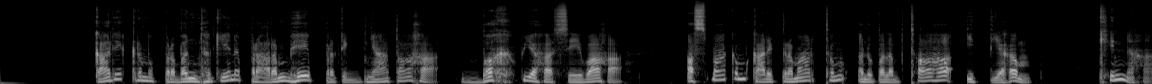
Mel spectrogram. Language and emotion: Sanskrit, sad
